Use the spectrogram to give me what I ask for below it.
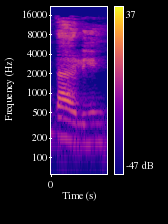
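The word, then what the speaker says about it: ptyalin: तो पी से लिखते हैं। ठीक है? पी साइलेंट होता है। फिर यहां से टलीन होता है। तो आप कभी भी इसे ऐसे नहीं पढ़ेंगे। आप हमेशा पी लगा करके ही पढ़ेंगे। यानी पी पी साइलेंट होता है इसलिए टाइलीन ऐसे लिखा जाता है।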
